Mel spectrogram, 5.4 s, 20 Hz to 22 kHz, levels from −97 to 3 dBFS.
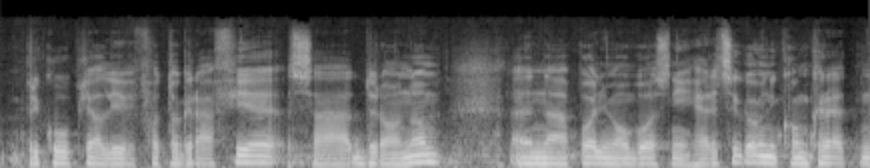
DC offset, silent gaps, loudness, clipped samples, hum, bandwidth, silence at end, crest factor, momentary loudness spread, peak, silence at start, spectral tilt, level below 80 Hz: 0.2%; none; -21 LUFS; under 0.1%; none; 13.5 kHz; 0 s; 12 dB; 4 LU; -8 dBFS; 0 s; -5.5 dB/octave; -42 dBFS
